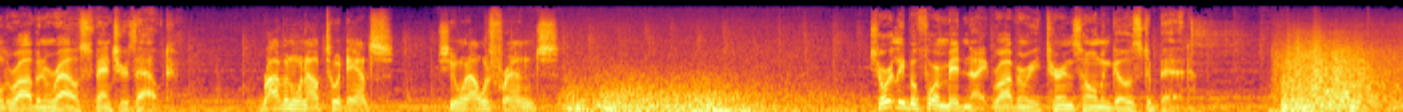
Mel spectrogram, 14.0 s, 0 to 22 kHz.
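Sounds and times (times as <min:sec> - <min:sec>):
speech: 0:00.0 - 0:01.9, 0:02.6 - 0:06.0, 0:08.8 - 0:12.0
deep rumbling thunder: 0:05.5 - 0:08.7, 0:12.7 - 0:14.0
heavy rain at night: 0:05.6 - 0:08.6, 0:12.7 - 0:14.0.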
